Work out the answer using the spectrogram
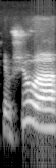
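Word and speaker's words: כִבְשֻׁהָ: Kivshua, that's how it's pronounced, but it's written kivsha, right?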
